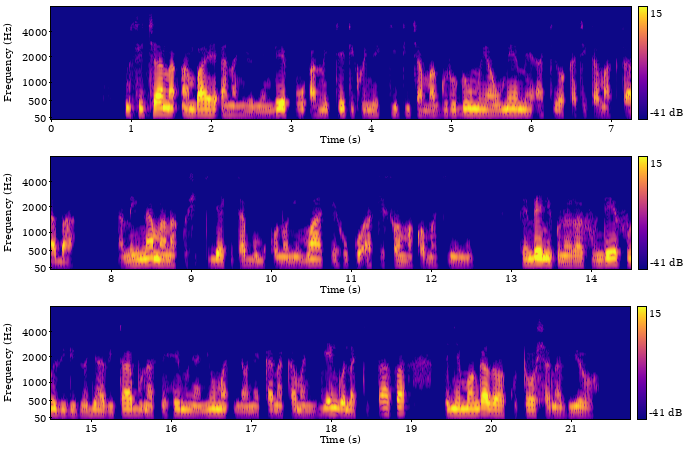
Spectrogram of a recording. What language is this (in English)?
Swahili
